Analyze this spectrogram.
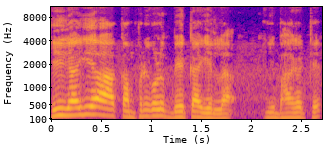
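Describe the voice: The tone is dark and mellow. The pace is moderate. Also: man, fairly high pitch for a man, ordinary pitch variation.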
